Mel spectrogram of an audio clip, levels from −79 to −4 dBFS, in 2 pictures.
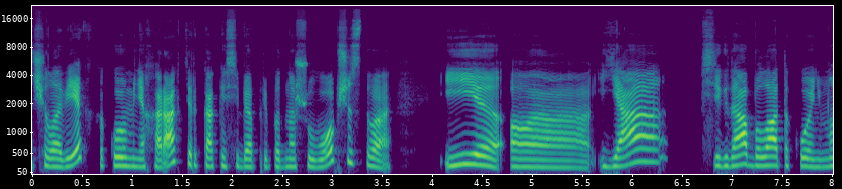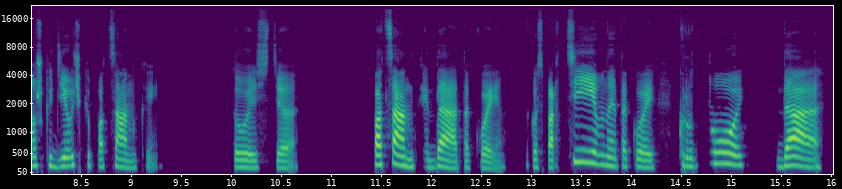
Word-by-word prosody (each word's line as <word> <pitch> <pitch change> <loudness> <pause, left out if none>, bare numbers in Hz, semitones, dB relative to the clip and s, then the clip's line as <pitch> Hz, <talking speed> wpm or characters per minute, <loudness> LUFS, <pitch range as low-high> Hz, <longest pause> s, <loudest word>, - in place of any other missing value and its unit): человек, 190 -2 +1
какой 205 +1 -1
у - - 0
меня 190 -2 -2
характер, 245 +2 +2
как 190 -1 -1
я 205 - -4
себя 185 -1 -4
преподношу 185 0 -6
в 170 - -7
общество, 285 - -1 0.5
и, 225 -2 +3
э, 170 -4 0
я 265 - +2 0.4
всегда 210 +3 +2
была 210 0 +3
такой 200 -2 -4
немножко 200 +4 -4
девочкой-пацанкой, 180 -4 -3 0.7
то 170 -2 -1
есть, 160 +1 -6
а, 155 -1 -2 0.8
пацанкой, 215 -7 +4
да, 170 -4 +4
такой 160 0 -5 0.2
такой 180 - -8
спортивной, 245 - +1
такой 180 -3 -3 0.2
крутой, 230 +4 -1 0.3
да, 190 -2 +5
195 Hz, 110 wpm, -22 LUFS, 180-215 Hz, 0.8 s, да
